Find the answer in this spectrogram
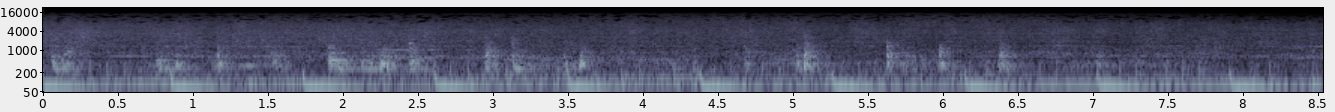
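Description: Boneless chicken pieces and sliced garlic sizzling in hot oil in a nonstick kadai, stirred with a wooden spatula that scrapes across the pan in short strokes at irregular intervals.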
